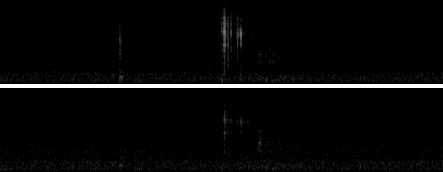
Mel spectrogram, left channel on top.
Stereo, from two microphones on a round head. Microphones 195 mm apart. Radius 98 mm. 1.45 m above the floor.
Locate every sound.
1.2 s a crack: 75° left (ahead or behind), 0.5 m
2.6 s snoring: 40° right (ahead or behind), 10 m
